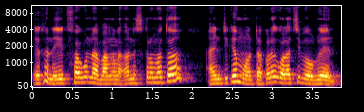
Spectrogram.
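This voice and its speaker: A man teaching Quran reading, spelling out each letter and vowel mark, then blending the syllables into a drawn-out chanted word, with a Bangladeshi Bengali accent. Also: sits high, darkish tone. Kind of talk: spelling-out Quran recitation lesson.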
